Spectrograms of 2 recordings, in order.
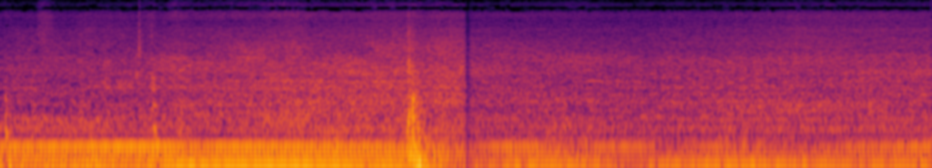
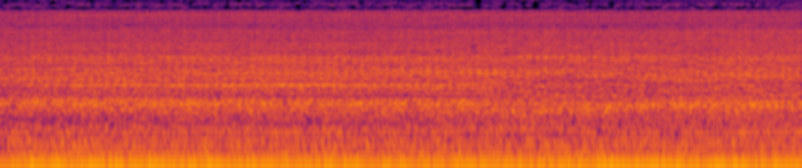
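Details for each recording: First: Toyota FJ Cruiser idling, heard from outside, with blower at full: steady low hum, no grinding or hissing after cabin air filter replacement and noisy blower motor fix. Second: Toyota FJ Cruiser idling with the cabin blower on: steady rough grinding whir from a blower motor fouled by debris, first suspected pulley bearings, transmission or engine; grinding gone after fixing the blower motor and replacing the cabin air filter.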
